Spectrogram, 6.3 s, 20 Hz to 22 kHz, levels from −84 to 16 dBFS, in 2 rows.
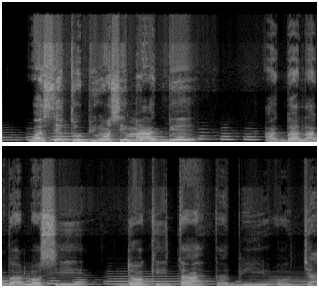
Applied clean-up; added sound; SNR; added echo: none; Brass instrument; 9 dB; none.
